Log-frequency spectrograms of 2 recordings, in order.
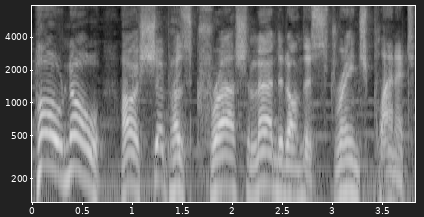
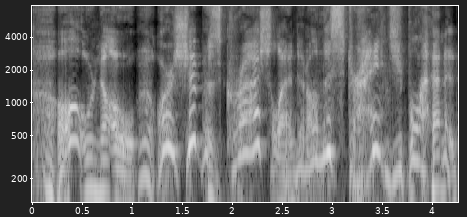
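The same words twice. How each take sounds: First: The voice sounds fairly calm and not scared. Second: The voice sounds very scared and awkward. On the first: "I don't know if I like that voice very much" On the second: "He's really scared now and really awkward"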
